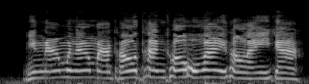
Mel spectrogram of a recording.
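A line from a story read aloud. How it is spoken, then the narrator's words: Child shouting loudly. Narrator (Chinese): 自己的小儿子在大声喊他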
